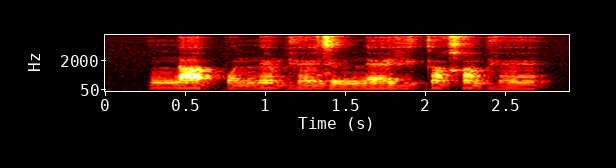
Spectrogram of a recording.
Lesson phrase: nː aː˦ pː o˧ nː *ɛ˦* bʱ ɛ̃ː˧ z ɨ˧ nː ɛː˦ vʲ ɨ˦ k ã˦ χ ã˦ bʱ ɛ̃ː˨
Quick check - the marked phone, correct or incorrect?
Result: incorrect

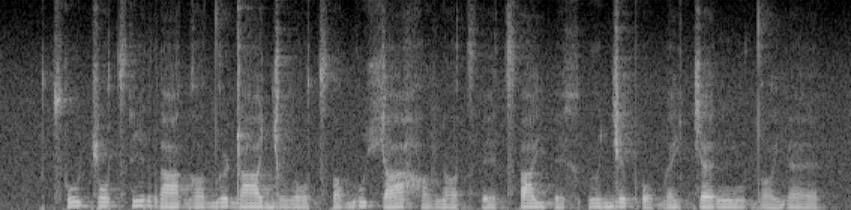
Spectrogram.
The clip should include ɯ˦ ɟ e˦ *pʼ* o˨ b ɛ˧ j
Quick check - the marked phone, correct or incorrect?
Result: correct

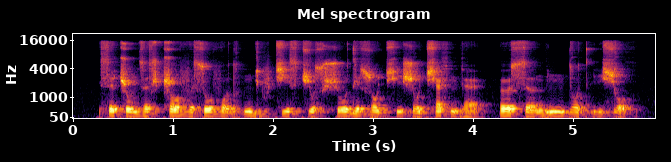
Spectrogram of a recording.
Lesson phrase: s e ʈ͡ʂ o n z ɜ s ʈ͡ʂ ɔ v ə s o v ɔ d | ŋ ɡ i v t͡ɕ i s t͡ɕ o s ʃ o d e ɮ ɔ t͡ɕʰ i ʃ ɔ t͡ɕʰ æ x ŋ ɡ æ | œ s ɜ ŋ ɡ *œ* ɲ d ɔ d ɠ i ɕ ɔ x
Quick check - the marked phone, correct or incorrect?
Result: incorrect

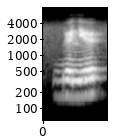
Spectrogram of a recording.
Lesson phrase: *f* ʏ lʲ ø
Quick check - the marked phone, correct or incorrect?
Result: incorrect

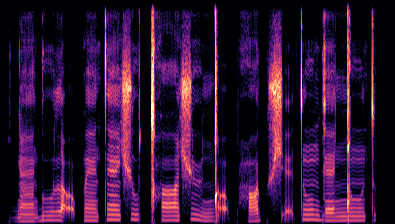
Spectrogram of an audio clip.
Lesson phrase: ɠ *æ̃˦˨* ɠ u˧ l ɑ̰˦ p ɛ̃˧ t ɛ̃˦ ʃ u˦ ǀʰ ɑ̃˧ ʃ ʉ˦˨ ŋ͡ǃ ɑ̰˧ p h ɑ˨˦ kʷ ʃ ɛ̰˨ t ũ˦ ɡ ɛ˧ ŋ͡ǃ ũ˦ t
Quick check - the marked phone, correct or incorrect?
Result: incorrect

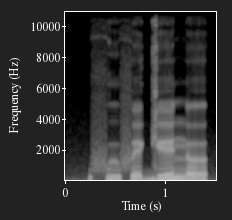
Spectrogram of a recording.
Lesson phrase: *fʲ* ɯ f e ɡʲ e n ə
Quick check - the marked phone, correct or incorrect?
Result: incorrect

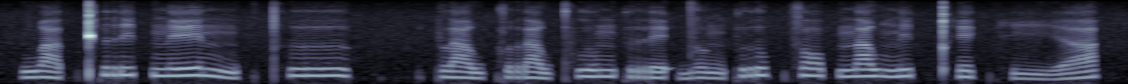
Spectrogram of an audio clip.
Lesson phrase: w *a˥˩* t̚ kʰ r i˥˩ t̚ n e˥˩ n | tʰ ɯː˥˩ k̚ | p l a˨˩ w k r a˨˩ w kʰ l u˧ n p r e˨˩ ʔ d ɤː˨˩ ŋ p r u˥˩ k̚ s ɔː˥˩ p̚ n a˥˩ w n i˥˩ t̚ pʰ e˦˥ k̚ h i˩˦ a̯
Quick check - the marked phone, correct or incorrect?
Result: incorrect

